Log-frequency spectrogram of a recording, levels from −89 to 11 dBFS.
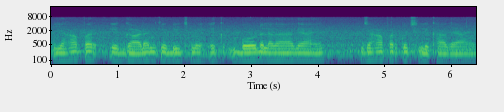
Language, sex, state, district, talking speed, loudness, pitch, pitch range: Hindi, male, Madhya Pradesh, Dhar, 170 wpm, -17 LUFS, 110 Hz, 105-115 Hz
